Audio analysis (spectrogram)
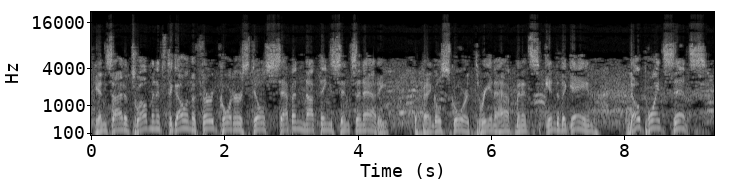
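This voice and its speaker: Higher-voiced man calling live football. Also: moderate pace, a crowd in the background, background noise. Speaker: football play-by-play announcer. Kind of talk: live radio sports commentary.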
